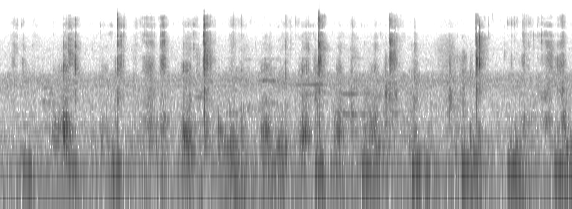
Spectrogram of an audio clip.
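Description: Close-up chewing of a hand-fed mouthful of rice and stir-fried fermented bamboo shoot, with wet mouth clicks and light crunches about twice a second.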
